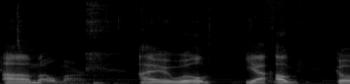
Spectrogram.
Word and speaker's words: Quelmar: The Q is Yeah. silent. It's not where you expect. He was always silent. It's Quelmar.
